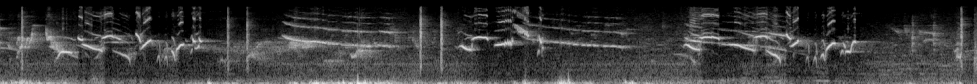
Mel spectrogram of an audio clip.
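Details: White-rumped shama, a fighter bird, provoked to fight: bursts of clear whistles and long falling slurred notes, interspersed with sharp clicks and some low thumping, with brief pauses between phrases.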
